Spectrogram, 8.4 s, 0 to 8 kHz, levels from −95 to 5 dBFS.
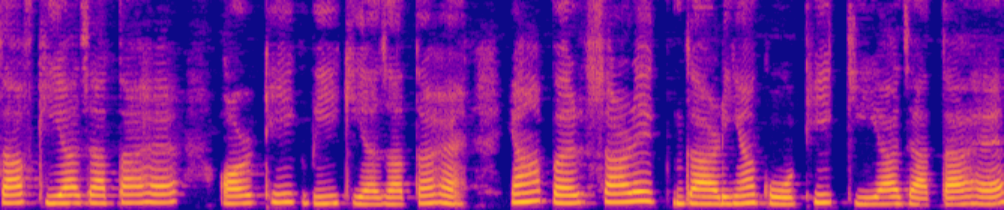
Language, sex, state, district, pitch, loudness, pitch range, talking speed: Hindi, female, Bihar, Bhagalpur, 290 Hz, -15 LUFS, 265-310 Hz, 150 wpm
